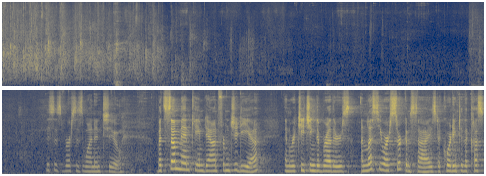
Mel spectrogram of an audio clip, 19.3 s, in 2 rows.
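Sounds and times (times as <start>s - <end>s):
audience applause welcoming a reader: 0.0s - 4.5s
speech: 10.6s - 19.2s.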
